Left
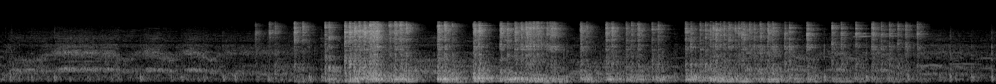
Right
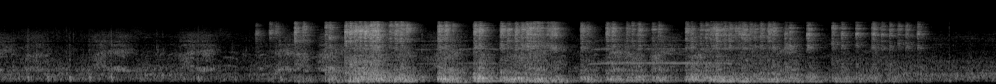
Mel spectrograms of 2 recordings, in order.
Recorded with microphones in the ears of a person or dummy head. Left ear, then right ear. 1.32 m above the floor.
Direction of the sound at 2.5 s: 30° left (ahead or behind).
